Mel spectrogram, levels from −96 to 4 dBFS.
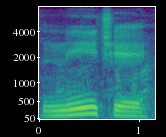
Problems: constant background noise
